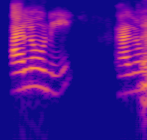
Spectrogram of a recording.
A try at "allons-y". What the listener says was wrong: no, no, no, no, no. You have to say the liaison here. Like it is very mandatory. You don't say aloni. Aloni would means something like this. Alon. What's the last sound and what's the first sound? Is that a vowel?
